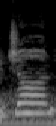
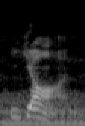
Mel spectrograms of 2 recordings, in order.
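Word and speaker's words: Jahm: people always said john john when we were in america no it's yawn like the j is pronounced like a y so it was yawn i was yawn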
